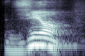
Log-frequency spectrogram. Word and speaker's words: ज्ञ: उसी तरह ज्ञ हम हम लोग ज्ञ ज्ञ भी बोल देते हैं। लेकिन ये है ज। एक्चुअल में अगर ज्ञ बोलेंगे तो ग य संयुक्त सुनाई पड़ेगा।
